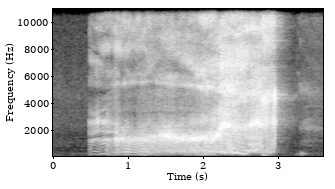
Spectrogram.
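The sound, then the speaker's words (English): A person vocally imitates a strange noise heard from a bathroom, like a mixture of a hissing cat and a dying bird: a raspy, breathy hiss blended with a strained, wavering squawk, held loudly for about two and a half seconds before cutting off abruptly. “To me, it sounded like the mixture between a hissing cat and a dying bird.”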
